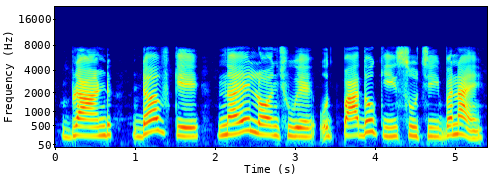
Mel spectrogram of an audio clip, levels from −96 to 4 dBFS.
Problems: background sounds at intervals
